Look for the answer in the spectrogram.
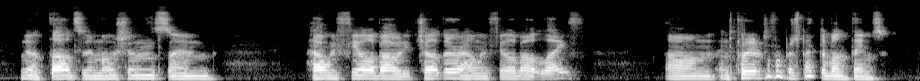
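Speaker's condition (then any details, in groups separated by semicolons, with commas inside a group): ALS; on drug, stronger bite, speaks better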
